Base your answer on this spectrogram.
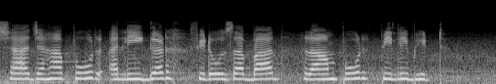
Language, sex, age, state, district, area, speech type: Urdu, female, 30-45, Uttar Pradesh, Aligarh, urban, spontaneous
